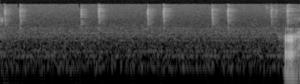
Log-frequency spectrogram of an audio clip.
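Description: Faint, scattered clicking of computer keys during editing work at a computer, a few light clicks spread over the quiet stretch.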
